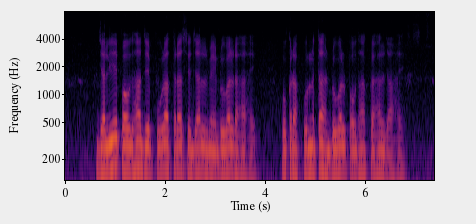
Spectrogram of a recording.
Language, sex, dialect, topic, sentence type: Magahi, male, Central/Standard, agriculture, statement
